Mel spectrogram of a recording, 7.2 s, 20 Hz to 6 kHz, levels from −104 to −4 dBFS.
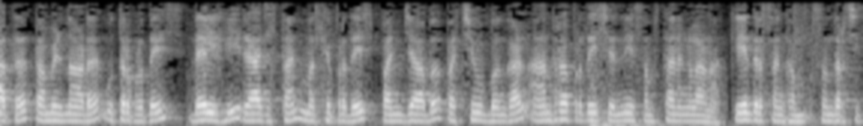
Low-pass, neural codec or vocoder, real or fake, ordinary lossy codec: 5.4 kHz; none; real; none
